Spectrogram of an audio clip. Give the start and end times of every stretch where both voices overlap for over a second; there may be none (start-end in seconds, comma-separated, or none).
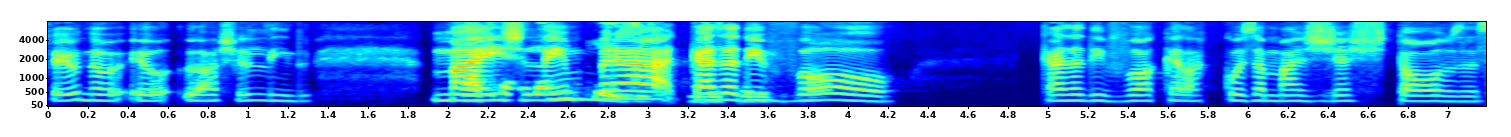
2.1-3.6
